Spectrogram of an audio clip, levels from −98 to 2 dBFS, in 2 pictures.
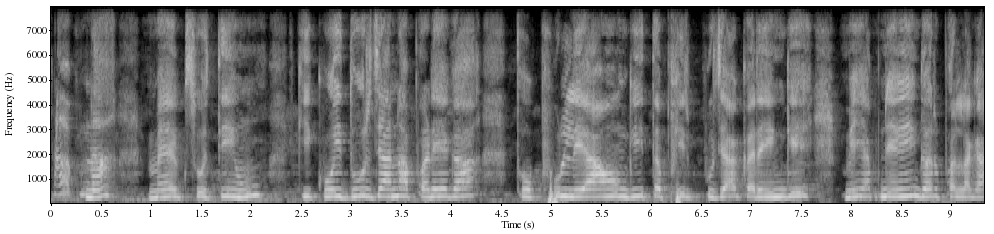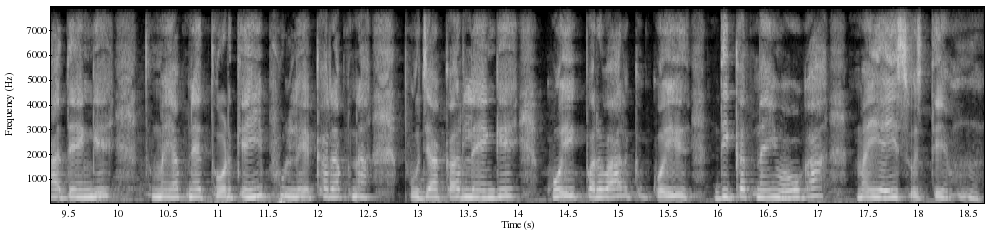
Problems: constant background noise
